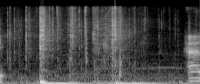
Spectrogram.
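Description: Foil wrapper of a Pokémon card booster pack crinkling and tearing as it is opened by hand and the cards are slid out, with a sharp crack about half a second in.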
